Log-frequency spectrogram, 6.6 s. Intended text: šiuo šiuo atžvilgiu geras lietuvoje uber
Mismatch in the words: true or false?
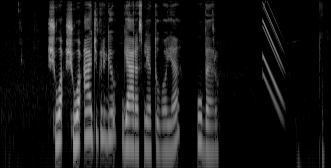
false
